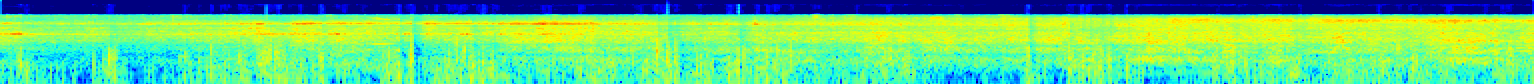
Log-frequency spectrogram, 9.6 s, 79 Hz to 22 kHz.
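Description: Avro Vulcan XH558's four Olympus turbojets on a low pass: a loud, steady, rough jet rumble.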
